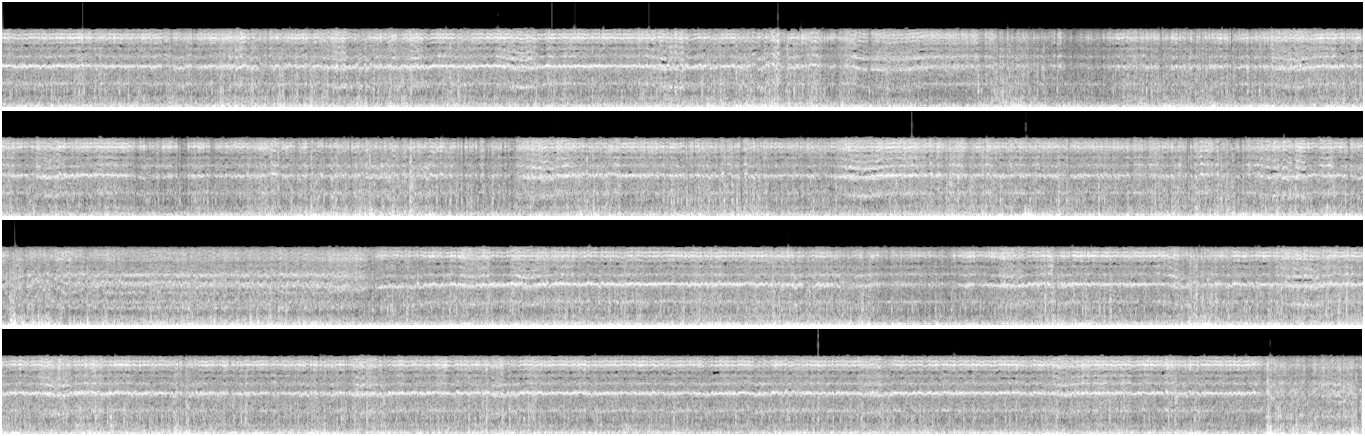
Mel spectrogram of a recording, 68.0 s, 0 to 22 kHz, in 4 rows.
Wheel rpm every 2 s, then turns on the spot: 230, 230, 230, 230, 230, 230, 230, 230, 220, 230, 230, 230, 230, 230, 230, 240, 220, 200, 200, 210, 220, 230, 230, 230, 230, 230, 230, 230, 230, 230, 230, 230, 230, 220.
none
